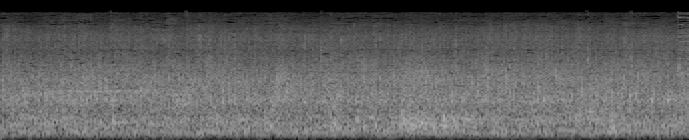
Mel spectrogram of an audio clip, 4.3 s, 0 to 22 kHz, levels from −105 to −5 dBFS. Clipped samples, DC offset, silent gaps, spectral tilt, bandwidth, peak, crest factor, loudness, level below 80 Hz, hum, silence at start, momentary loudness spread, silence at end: under 0.1%; under 0.1%; none; -2.5 dB/octave; 16 kHz; -24 dBFS; 14 dB; -38 LUFS; -76 dBFS; none; 0 s; 2 LU; 0 s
